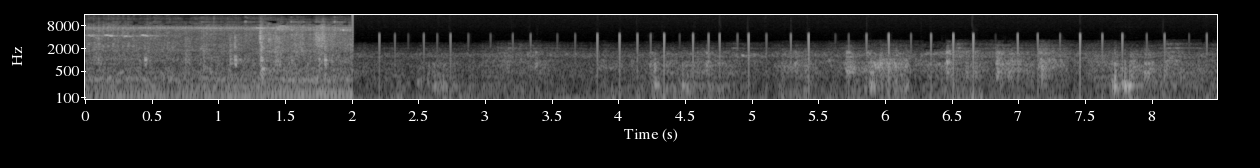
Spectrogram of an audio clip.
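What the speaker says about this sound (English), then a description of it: "there's an Amish buggy, horse and buggy coming." Steady clip-clop of an Amish horse-drawn buggy's hooves on pavement along a rail trail in Holmes County, Ohio, a brisk even trot approaching at moderate distance, with no voices.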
